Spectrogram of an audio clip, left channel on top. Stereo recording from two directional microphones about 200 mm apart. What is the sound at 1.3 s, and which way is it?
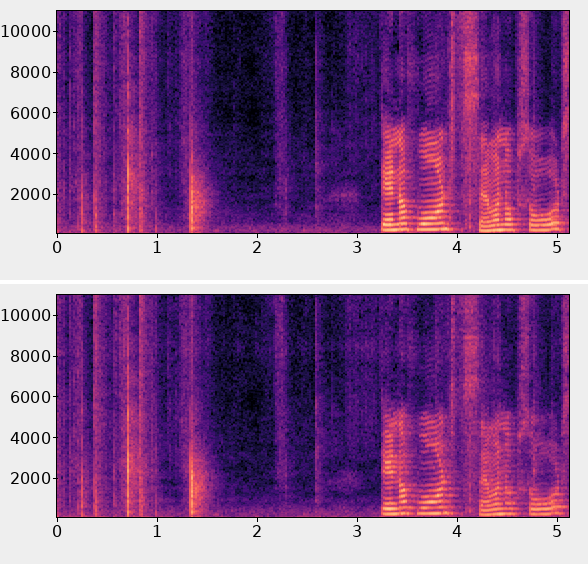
Chopping, centre (ahead or behind).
